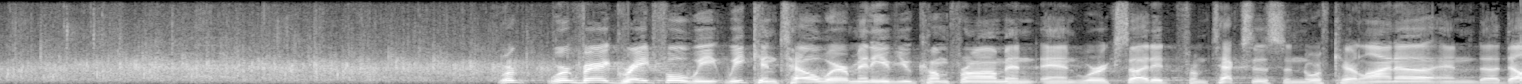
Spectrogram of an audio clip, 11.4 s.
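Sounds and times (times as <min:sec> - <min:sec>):
church audience applause: 0:00.0 - 0:04.9
speech: 0:03.8 - 0:11.4.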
